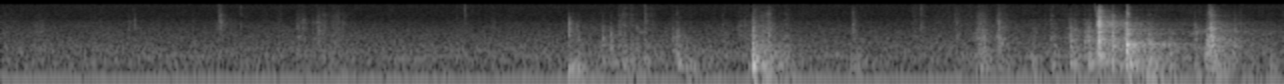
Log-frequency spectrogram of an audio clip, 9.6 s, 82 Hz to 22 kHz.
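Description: Ferrari 458 rear bumper cover being handled and fitted by hand: a few scattered knocks and scraping clatters, one sharp knock near the middle and a cluster of them near the end, over a steady low hum.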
